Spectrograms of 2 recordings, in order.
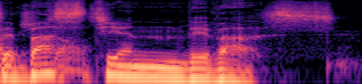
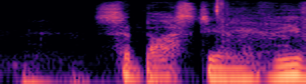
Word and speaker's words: Sebastian Vivas: Sebastian Vivas. I mean, did I pronounce this correct? No. Maybe Sebastian. Sebastian Viva. I don't think you pronounce the S at the end in in French.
